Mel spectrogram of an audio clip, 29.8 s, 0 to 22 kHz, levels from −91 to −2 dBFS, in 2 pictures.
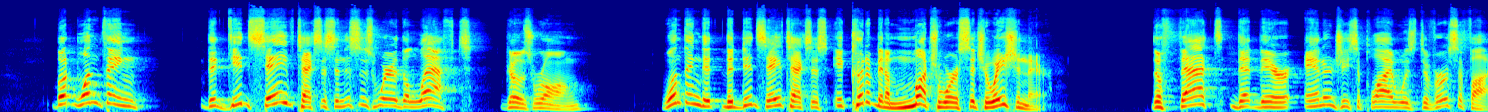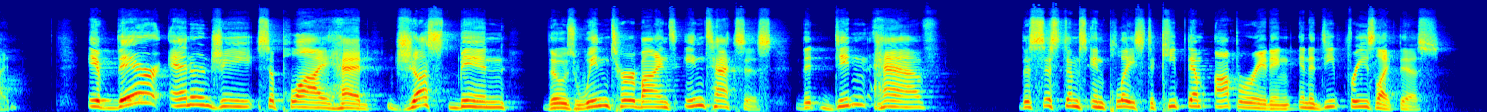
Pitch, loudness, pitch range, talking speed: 200 Hz, -20 LUFS, 175-225 Hz, 135 wpm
